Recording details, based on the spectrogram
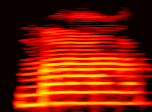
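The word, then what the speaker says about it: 吗: শব্দ আসি মা এটা এইযে নিউট্রাল টোনে আছে আমরা শিখছিলাম না যে মেন একটা টোন ছাড়া একটা কোণ আছে সেটা হচ্ছে নিউট্রাল টোন এর উপরে কোন টোন নাই তার মানে এটা নিউট্রাল টোন এটা উচ্চারণ স্বাভাবিক হবে মা মা হ্যা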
